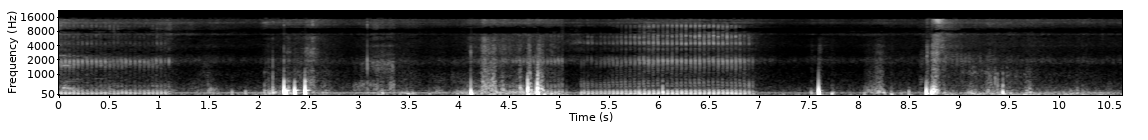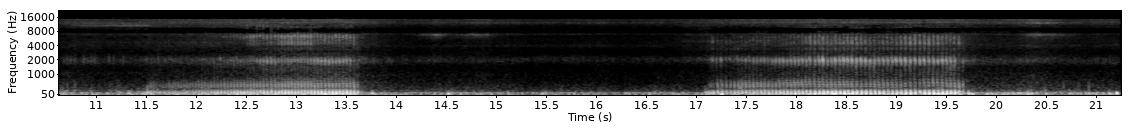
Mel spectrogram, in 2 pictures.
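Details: A sleeping bulldog snores with low, rumbling breaths about every six seconds, roughly ten a minute.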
